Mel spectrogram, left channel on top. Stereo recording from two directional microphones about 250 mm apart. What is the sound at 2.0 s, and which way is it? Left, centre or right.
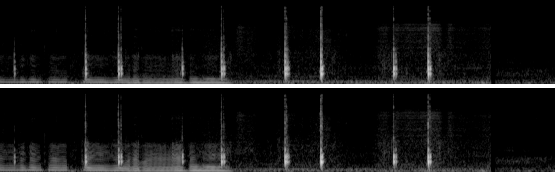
Chop, centre.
